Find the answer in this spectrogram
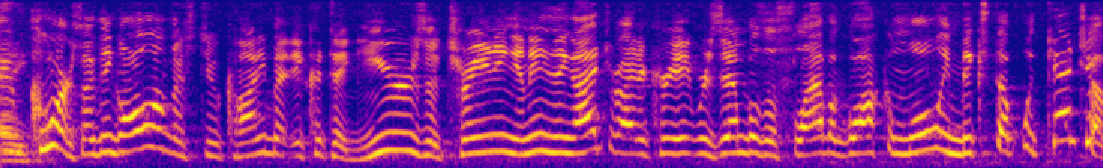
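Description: A woman speaks at a very fast pace in a high pitch with an upbeat, enthusiastic tone and ordinary pitch variation, with hardly any pauses. Noticeable background noise runs behind her. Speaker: art teacher. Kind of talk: infomercial talk show guest demo.

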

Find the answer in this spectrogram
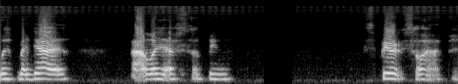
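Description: A woman speaks in a high, bright, sharp voice at a moderate pace. Her intonation is monotone and flat. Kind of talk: casual interview chat.

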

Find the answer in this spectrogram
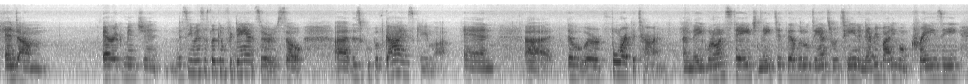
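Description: Heard with audible room echo and light background noise, a woman speaks at a moderate pace with a fairly low pitch and ordinary pitch variation. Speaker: recording artist. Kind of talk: casual storytelling. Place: office.

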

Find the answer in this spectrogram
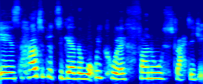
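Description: A woman speaks with a high pitch and a dark, mellow tone. Her intonation is lively against a quiet background. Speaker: online teacher and marketing coach; online teacher, marketing coach. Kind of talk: live webinar. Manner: casual, conversational. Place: home room. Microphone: webcam.

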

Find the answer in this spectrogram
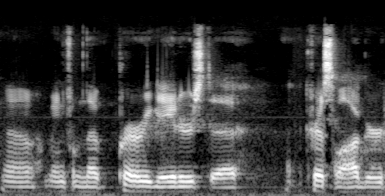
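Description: With an American accent, a man is talking. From southwest Iowa. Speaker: artist and event organizer; guest. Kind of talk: casual interview chat. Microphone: video call.

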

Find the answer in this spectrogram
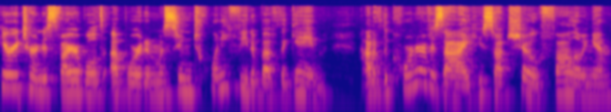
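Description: Simple reading aloud, nothing more

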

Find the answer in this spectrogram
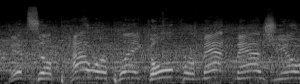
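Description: Amid loud background noise, a man speaks with an extremely high pitch and fairly even intonation, the sound dry with no echo. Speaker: hockey play-by-play announcer. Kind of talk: live play-by-play hockey commentary. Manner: shifts to calmer wrap-up summary after the final goal. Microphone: headset.

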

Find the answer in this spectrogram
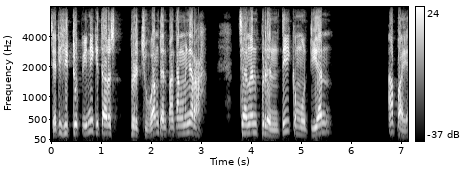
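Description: Long, frequent pauses break up a man's speech at a moderate pace. His pitch is high for a man, and the sound is dry with no echo against a quiet background. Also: ordinary pitch variation. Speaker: network marketing leader; guest. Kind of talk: motivational talk and prayer. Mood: upbeat, smiling, persuasive. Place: home room. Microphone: headset.

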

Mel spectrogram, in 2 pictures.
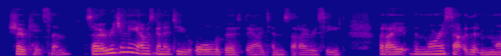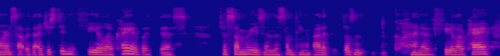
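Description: Against a quiet background, a somewhat breathy voice with a dark, mellow tone rushes along at a very fast pace with big swings in loudness. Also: woman, very deep, low pitch for a woman, ordinary pitch variation. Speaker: unboxing vlogger. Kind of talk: casual vlog chat. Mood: warm, excited. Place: home room. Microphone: earbuds.

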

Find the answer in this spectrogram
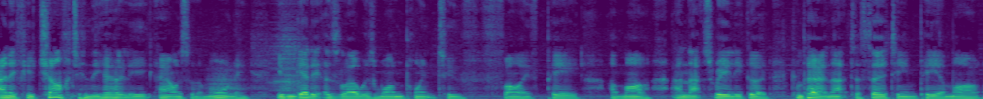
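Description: Over light background noise, a man with a dark, mellow, somewhat breathy tone speaks at a fairly quick pace with fairly even intonation in a dry sound with no echo. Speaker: car owner vlogger. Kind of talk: casual vlog chat. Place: car. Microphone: phone near.

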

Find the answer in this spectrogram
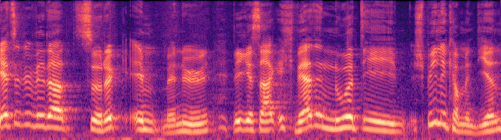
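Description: Lively intonation marks this man's high voice as he speaks at a moderate pace. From Styria, Austria. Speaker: let's player. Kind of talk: casual gaming commentary to camera. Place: home room.

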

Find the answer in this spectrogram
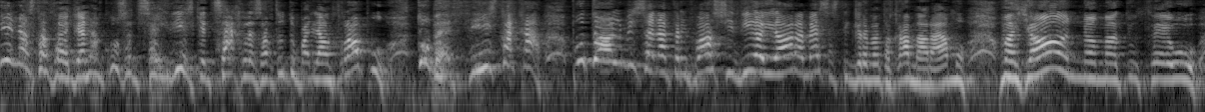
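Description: In a put-on character voice, a woman speaks at a high pitch in a bright, sharp tone, with big pitch swings, few pauses and faint background noise.

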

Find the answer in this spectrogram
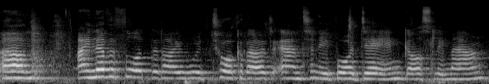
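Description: A woman at a high pitch, moderate pace and monotone, flat intonation, with light background noise. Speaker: invited lecturer. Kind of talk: lecture. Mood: light humorous opening. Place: hall. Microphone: podium.

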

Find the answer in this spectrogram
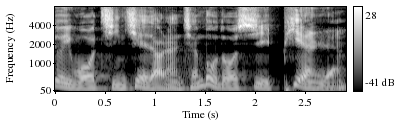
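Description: Over a quiet background, a man with a Japanese accent speaks at a very slow pace. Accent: non-native Mandarin, Japanese. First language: Japanese (speaking Chinese). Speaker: manzai comedian, podcast co-host. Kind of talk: casual chat. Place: studio. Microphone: studio mic.

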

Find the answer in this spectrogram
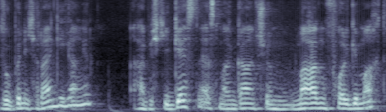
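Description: The pace is very fast. The speaker is a man. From Germany. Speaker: professional footballer; interview guest. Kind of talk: casual interview chat. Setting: hotel. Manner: animated. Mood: lively storytelling, animated. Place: home room.

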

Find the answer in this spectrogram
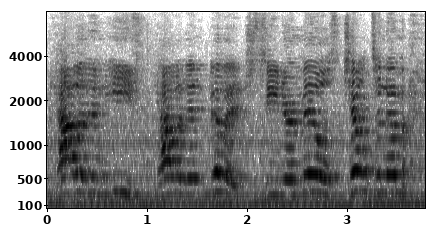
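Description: Over noticeable background noise, a man talks loudly at an extremely high pitch. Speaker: town crier. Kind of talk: town crier proclamation at a championship competition. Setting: outdoors at a festival. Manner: loud, formal, ceremonial delivery with pauses. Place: stage. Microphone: camera far.

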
